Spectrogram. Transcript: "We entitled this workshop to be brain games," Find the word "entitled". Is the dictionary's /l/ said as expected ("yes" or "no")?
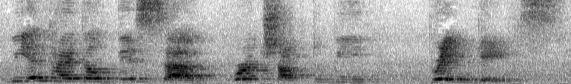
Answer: yes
